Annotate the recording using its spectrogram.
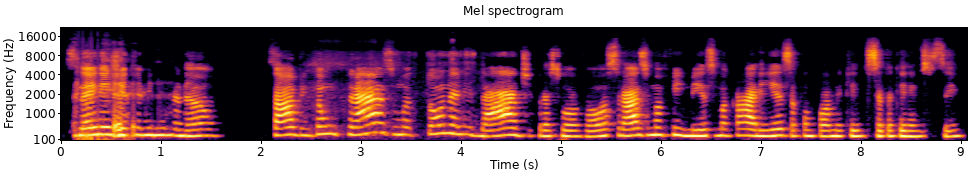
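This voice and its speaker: A woman's voice: a little high, steady tone, fairly quick, a bit bright, low-quality recording. A woman commenting emphatically on a recorded chat, often calling out to her listeners. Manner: emphatic, addresses listeners as "gente". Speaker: therapeutic tarot reader, guest. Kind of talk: casual commentary while watching a recorded chat.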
